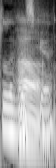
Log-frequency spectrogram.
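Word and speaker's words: Laviska: Is it LaViscus? – It rhymes with biscuit. – It's LaViscus.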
